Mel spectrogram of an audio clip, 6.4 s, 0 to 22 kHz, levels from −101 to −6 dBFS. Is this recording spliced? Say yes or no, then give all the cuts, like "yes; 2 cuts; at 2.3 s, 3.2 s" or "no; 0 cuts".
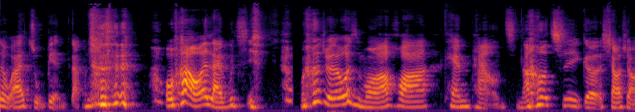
yes; 1 cut; at 2.9 s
